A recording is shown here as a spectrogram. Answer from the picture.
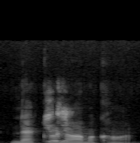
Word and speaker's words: Necronomicon: Necronomicon. Necro meaning dead, right? Okay. Nomicon, like the book of the dead.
